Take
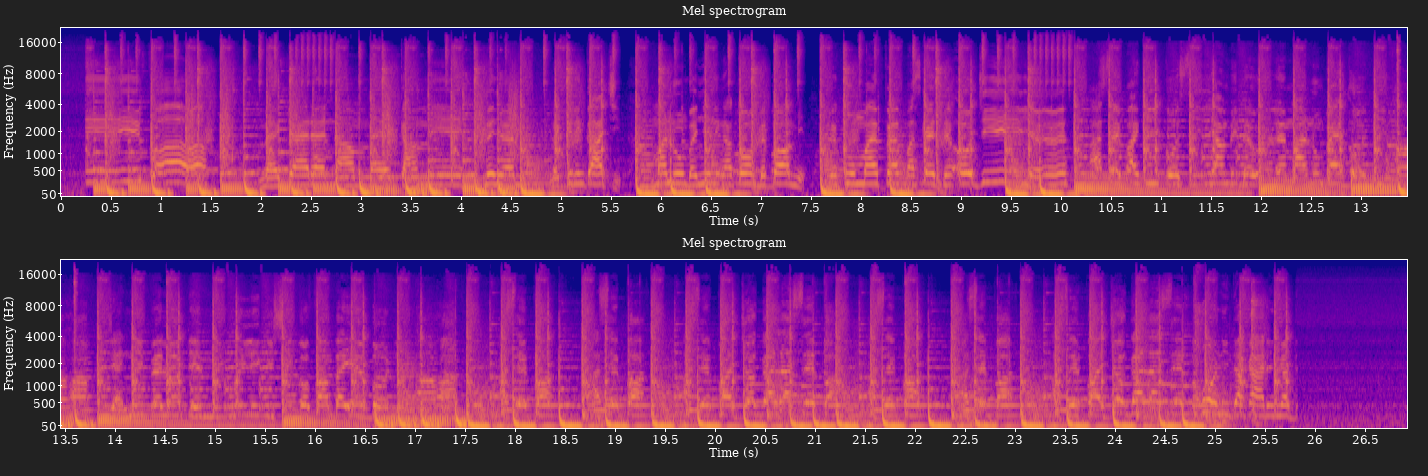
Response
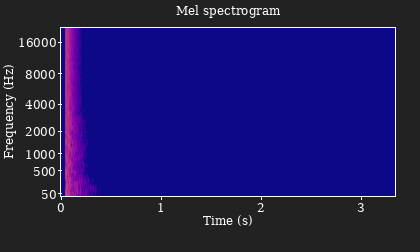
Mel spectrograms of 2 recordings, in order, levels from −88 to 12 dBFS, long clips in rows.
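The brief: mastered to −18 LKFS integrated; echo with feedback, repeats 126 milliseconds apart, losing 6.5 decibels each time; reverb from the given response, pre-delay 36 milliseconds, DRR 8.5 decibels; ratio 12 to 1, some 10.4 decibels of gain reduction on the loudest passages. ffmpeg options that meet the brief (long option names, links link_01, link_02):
-filter_complex "[0:a]acompressor=threshold=-26dB:ratio=12,aecho=1:1:126|252|378|504|630|756:0.473|0.222|0.105|0.0491|0.0231|0.0109,asplit=2[link_01][link_02];[1:a]atrim=start_sample=2205,adelay=36[link_03];[link_02][link_03]afir=irnorm=-1:irlink=0,volume=-15.5dB[link_04];[link_01][link_04]amix=inputs=2:normalize=0,volume=10dB"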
